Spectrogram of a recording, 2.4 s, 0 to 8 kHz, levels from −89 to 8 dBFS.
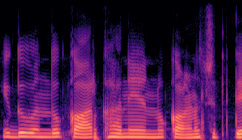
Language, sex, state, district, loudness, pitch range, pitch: Kannada, female, Karnataka, Bidar, -17 LUFS, 185-210 Hz, 195 Hz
